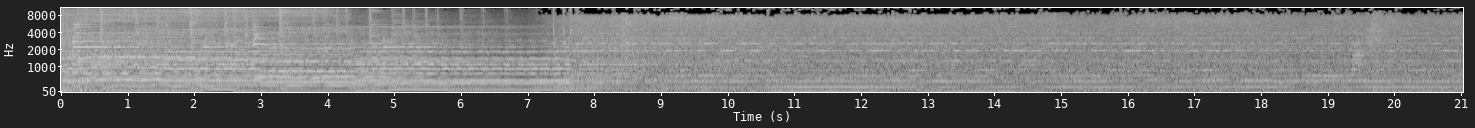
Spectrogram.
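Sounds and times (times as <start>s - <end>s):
machinery hum with steady tones: 0.0s - 21.0s.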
